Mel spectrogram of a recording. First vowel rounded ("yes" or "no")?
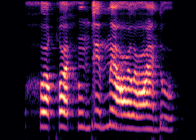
yes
